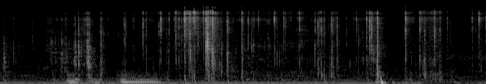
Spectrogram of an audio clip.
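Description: Foil wrapper of a Dragon Ball Super booster pack crinkling and tearing open in a run of sharp crackles, loudest about two seconds in.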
